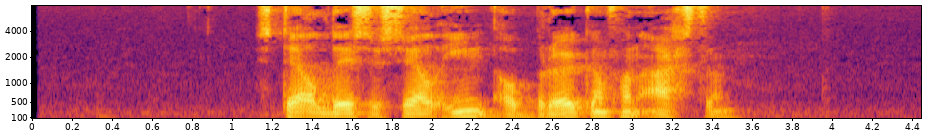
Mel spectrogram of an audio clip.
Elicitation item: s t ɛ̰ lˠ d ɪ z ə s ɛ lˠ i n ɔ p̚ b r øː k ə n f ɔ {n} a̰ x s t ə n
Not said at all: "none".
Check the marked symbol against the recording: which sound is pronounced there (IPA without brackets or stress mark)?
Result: n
